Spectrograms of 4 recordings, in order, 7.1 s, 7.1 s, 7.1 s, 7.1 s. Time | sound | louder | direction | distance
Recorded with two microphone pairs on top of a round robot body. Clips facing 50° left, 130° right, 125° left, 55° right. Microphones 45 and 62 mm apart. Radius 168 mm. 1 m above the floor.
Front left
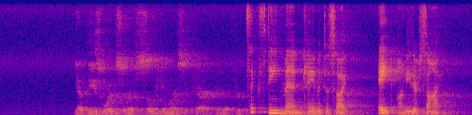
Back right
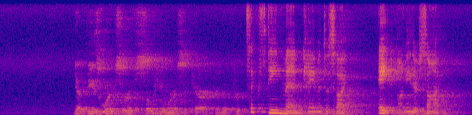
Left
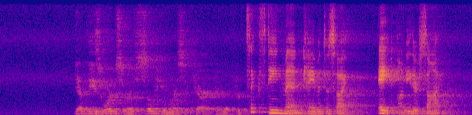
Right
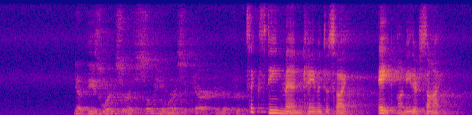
1.1 | a man speaking | front left 1 dB, right 1 dB | 85° right | 4.5 m
3.7 | a man speaking | front left 7 dB, right 2 dB | 10° left | 1.1 m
